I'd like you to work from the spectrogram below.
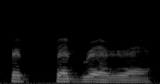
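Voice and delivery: February started twice, Feb- then the full word; stumbling February. Shown as a demonstration. Host greeting viewers, stumbles on "February" on purpose. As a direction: trip on "Feb-" and restart "February". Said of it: "We had this conversation already".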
